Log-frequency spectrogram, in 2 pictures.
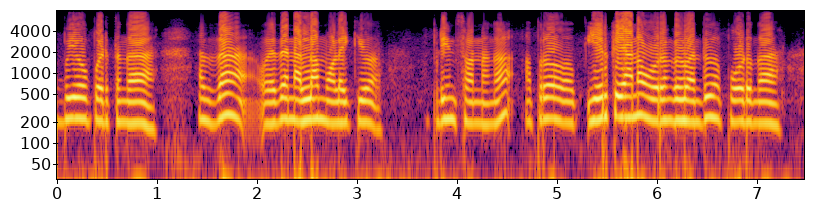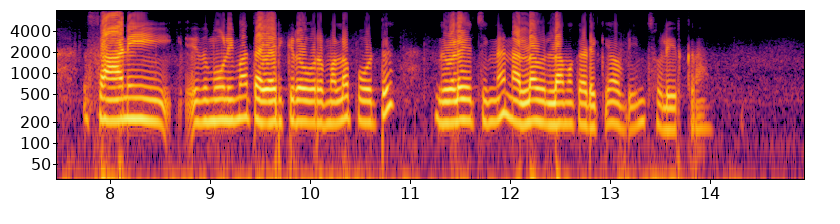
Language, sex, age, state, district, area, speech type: Tamil, female, 60+, Tamil Nadu, Erode, urban, spontaneous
